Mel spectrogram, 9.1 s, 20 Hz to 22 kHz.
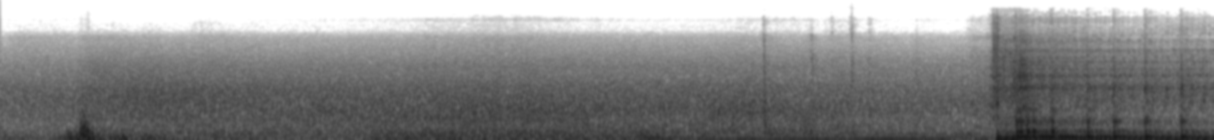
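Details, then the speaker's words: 1996 Ski-Doo Formula SS, Rotax 670 twin, sat 10 years, carburetors cleaned: even, steady two-stroke burble idling around 1500–1600 rpm, then louder near the end. It idles smoothly but won't take throttle and bogs a little. "nope no didn't want to take throttle but it sat there and ran for a while that was pretty cool it's idling at like 1500 1,600"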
